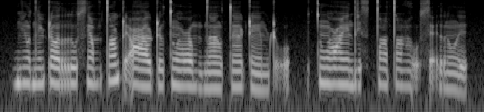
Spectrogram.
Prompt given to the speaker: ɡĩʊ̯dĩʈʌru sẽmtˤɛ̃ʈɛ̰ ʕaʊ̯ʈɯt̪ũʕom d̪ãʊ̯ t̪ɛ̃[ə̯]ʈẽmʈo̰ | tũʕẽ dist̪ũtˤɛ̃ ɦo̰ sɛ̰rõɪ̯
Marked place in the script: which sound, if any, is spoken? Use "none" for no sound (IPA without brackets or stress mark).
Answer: ə̯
